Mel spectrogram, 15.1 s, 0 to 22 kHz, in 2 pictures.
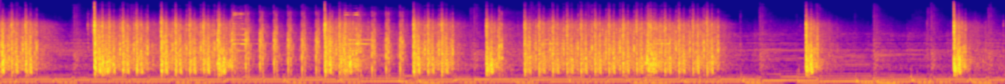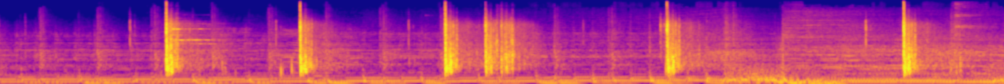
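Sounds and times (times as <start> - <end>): single gunshots: 0.0 - 6.3, 7.1 - 7.5, 8.7 - 10.2, 10.8 - 11.7, 12.5 - 13.1
submachine guns firing bursts: 0.0 - 6.3, 7.2 - 7.5, 8.6 - 11.8, 12.5 - 13.1, 14.0 - 14.7.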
